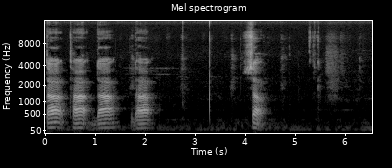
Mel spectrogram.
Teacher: जिन व्यंजनों के उच्चारण में जिह्वा की नोक ऊपरी दांतों का स्पर्श करती है उन्हें दंत व्यंजन कहते हैं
